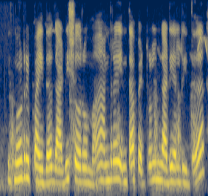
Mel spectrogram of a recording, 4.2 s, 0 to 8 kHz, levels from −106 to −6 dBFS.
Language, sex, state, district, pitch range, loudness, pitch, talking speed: Kannada, female, Karnataka, Dharwad, 220-265 Hz, -14 LUFS, 245 Hz, 145 wpm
